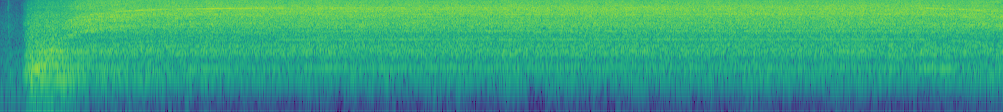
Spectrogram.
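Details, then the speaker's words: DeWalt table saw universal motor, previously wouldn't start from sawdust/lignin compacted between brushes and brush holders, running after cleaning: loud, steady high-pitched scream holding speed evenly, no stutter or grinding; normal run. "And for those of you wearing headphones, for those of you who pipe the audio through your sound system, turn it way down because it's about to get very, very loud with this motor."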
